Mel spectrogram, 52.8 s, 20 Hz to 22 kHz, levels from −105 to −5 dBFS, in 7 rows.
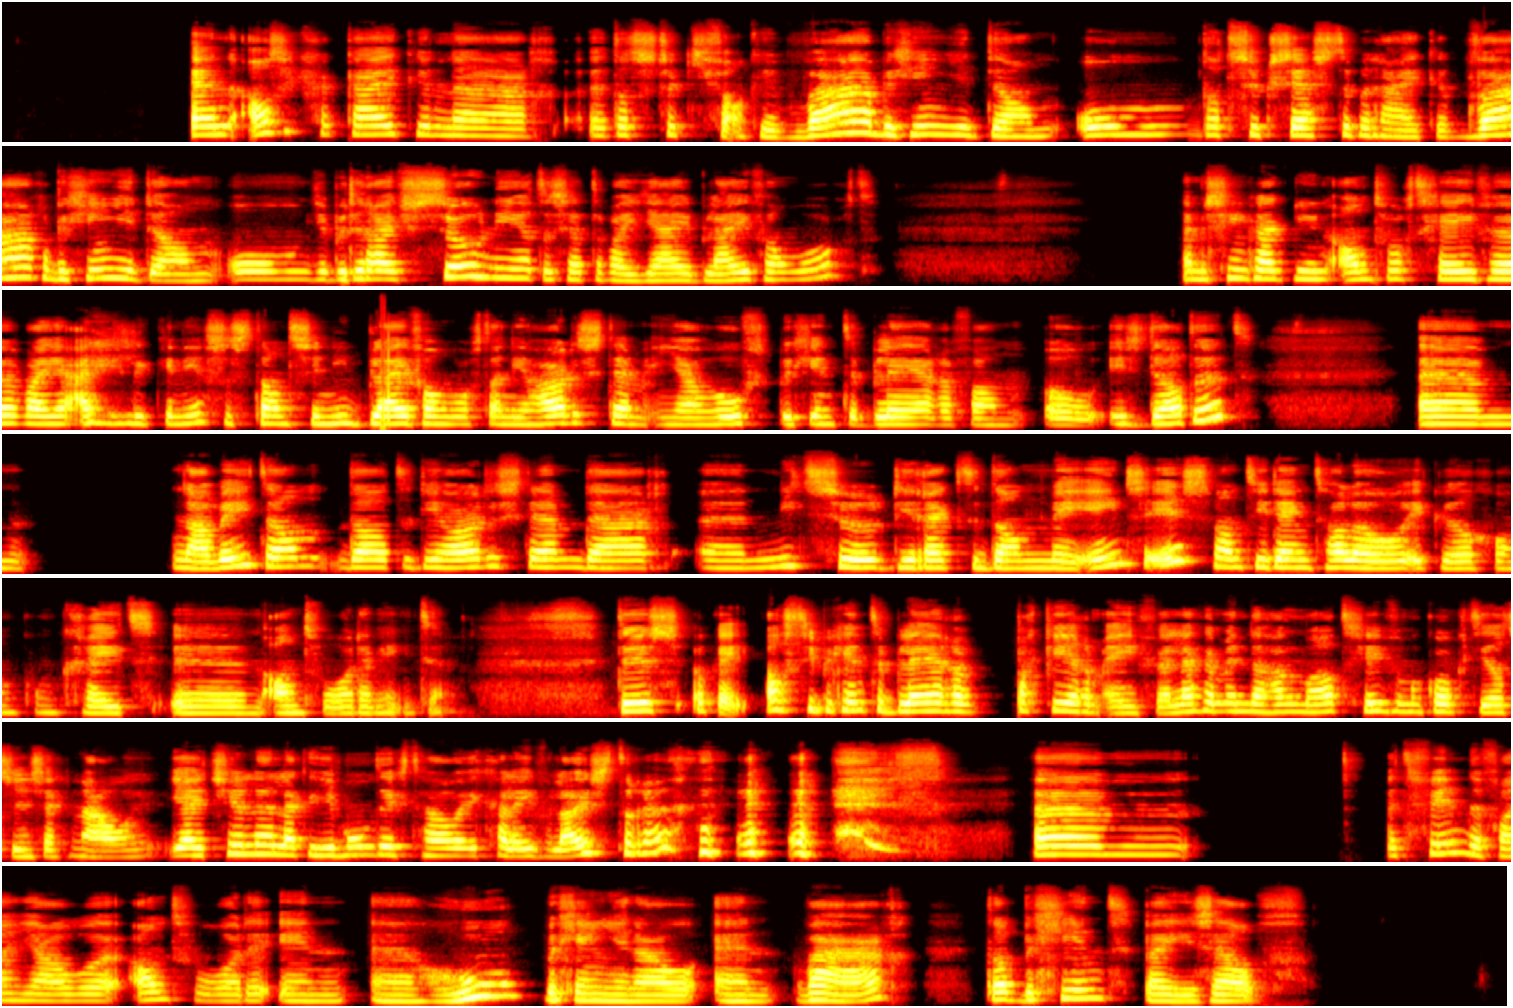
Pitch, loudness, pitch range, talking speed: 220 Hz, -19 LUFS, 200-240 Hz, 170 wpm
